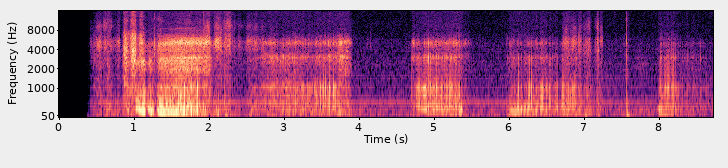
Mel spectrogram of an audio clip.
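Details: A sleeping cat makes repeated raspy, fluttering snores with its breaths over a faint steady background hum: snoring.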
